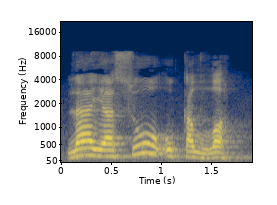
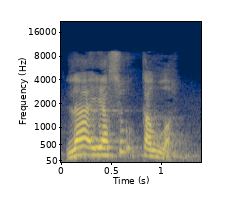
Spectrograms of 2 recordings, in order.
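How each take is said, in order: First: The glottal stop is followed by an u vowel. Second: The glottal stop has no vowel after it. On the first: It is a prayer that no harm will come. "dengan rafa' iaitu baris hadapan huruf hamzah" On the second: It forbids the listener from letting harm come. "dengan jazam, jazam tu jazam hamzah"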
